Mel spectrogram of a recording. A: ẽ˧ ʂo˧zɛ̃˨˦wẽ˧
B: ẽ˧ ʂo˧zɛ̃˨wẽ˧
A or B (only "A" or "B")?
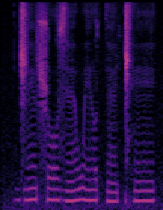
A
